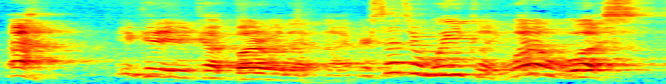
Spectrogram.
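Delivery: insulting. Acted. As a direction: heap scorn on him to provoke a fight. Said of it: "He just kept insulting him".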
